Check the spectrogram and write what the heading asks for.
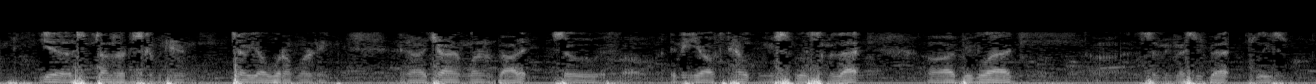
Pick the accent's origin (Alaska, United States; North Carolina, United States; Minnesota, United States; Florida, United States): North Carolina, United States; from North Carolina. I know some of these people in here.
